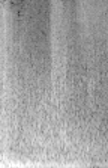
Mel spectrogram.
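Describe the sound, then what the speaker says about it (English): A single heavy ship cannon blast in the pirate video game Sea of Thieves booms at the start and then rolls off into a long fading rumble, with no voices. "Let them taste the triple guns."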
